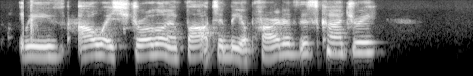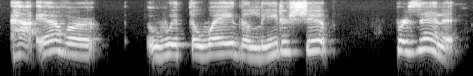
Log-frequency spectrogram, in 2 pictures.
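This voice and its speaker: A woman at a fairly slow pace with long, frequent pauses, very even loudness and ordinary pitch variation, against a quiet background. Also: medium pitch for a woman. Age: 60s. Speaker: community group participant. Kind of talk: group video call discussion.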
